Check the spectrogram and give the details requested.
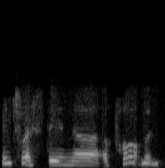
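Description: A man's voice: high-pitched, unhurried, creaky, husky, dry recording, exaggerated voice. A man playing a nervous young bachelor, stammering and sarcastic, in a comic radio play with tinny, phone-like sound. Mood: nervous, awkward. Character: nervous young bachelor, exasperated, alarmed by his date.

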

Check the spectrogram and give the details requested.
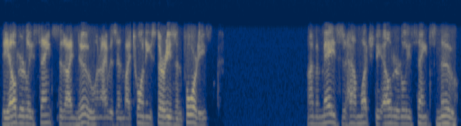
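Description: High-voiced man in his sixties preaching over a tinny phone line. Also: steady tone, moderate pace. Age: 60s. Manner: repetitive, emphatic preaching with rhetorical questions. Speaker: pastor. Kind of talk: radio sermon.

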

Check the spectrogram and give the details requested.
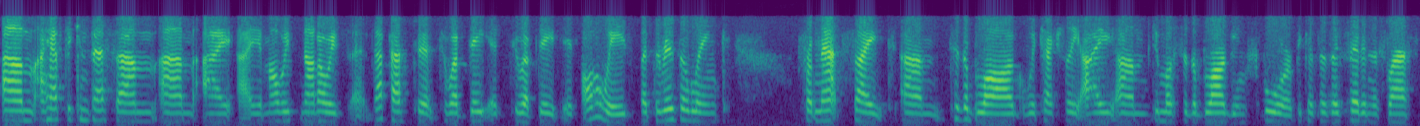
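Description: A woman guest being interviewed, answering earnestly and quickly with frequent fillers. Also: fairly low pitch, little pitch movement, dry recording. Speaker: author guest. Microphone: phone. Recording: tinny phone line.

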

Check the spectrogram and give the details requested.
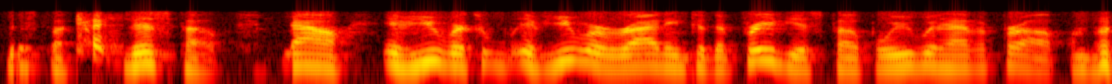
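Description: A man co-hosting a casual talk show, his voice sitting at an ordinary pitch for a man. He rambles easily along and trails off mid-thought. The sound is narrow and phone-like. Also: normal speed. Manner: rambling and easygoing, with many fillers and restarts. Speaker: co-host.

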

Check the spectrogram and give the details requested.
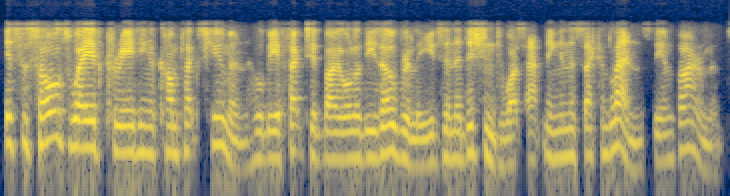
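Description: A man playing a patient, lofty spirit guide who teaches in measured, formal phrases in a scripted audio drama. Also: medium pitch, narrow, tinny audio, lightly acted. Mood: patient, explanatory. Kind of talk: scripted dialogue in a fiction podcast.

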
